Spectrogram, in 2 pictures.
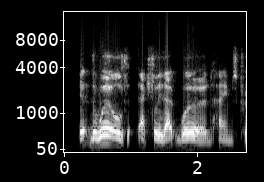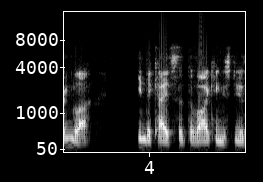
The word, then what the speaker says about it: Heimskringla: But if people want to search for Heimskringla in English, I'll just spell it for you. It's HEIMSK RINGLA.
